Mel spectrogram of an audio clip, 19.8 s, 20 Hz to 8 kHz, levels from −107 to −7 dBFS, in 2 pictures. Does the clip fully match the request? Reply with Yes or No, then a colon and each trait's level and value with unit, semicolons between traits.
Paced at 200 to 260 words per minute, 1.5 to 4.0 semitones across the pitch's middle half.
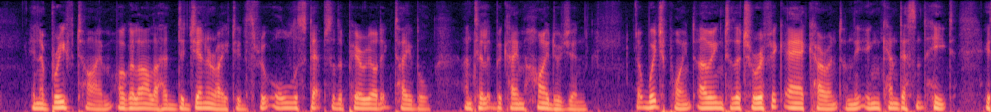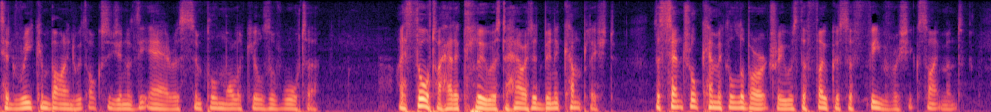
Yes: fast, 205 wpm; average, 2.9 semitones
